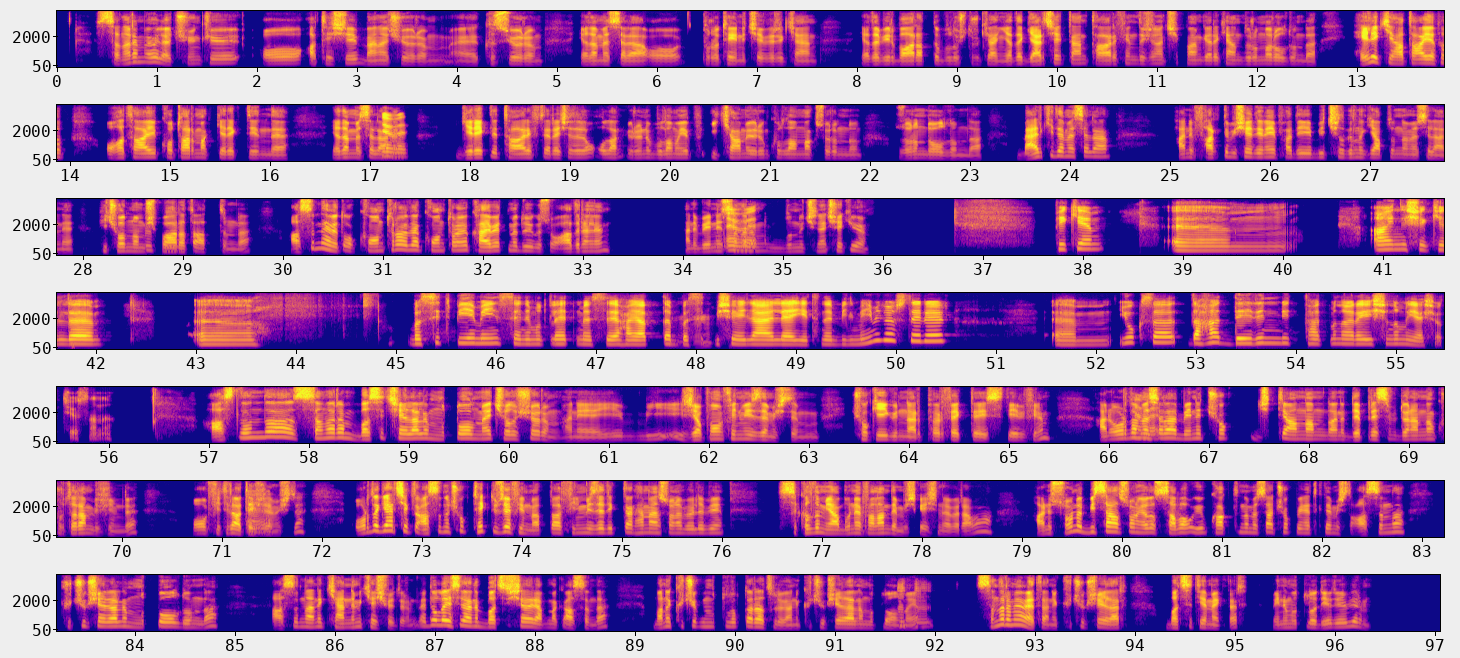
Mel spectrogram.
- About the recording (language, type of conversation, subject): Turkish, podcast, Basit bir yemek hazırlamak seni nasıl mutlu eder?
- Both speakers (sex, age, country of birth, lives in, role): female, 25-29, Turkey, France, host; male, 35-39, Turkey, Estonia, guest
- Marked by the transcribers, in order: tapping; other background noise; "hatırlatıyor" said as "hatırlıyor"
